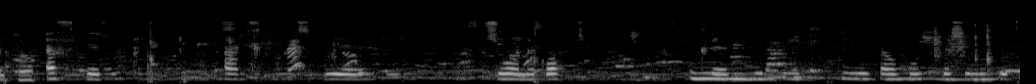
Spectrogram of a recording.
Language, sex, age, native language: Icelandic, female, 18-19, Icelandic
